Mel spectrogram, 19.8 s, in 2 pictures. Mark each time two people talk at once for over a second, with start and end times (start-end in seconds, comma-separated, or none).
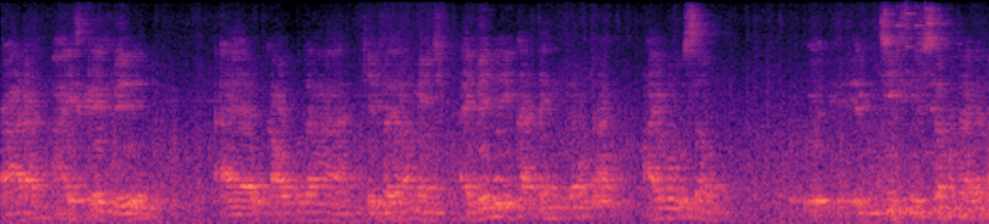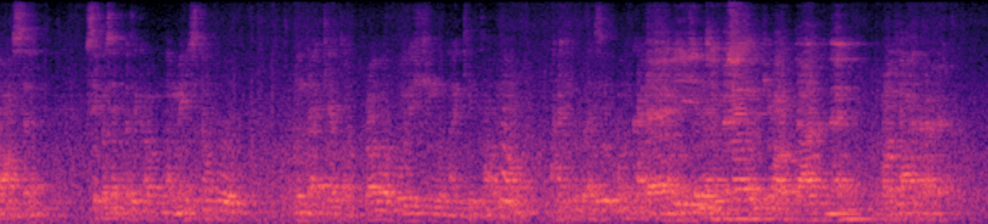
16.3-17.8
